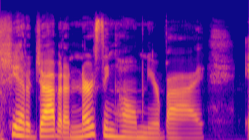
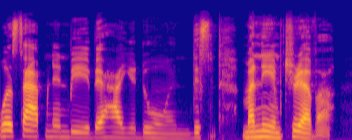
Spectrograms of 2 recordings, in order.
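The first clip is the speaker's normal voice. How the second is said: amateur fake Jamaican accent; 3 semitones lower than usual. Telling a story of a man pulling up in a car beside Ebony, in an attempted Jamaican accent. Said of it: "that's the best attempt I can do for a Jamaican accent".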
